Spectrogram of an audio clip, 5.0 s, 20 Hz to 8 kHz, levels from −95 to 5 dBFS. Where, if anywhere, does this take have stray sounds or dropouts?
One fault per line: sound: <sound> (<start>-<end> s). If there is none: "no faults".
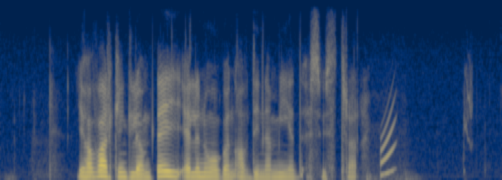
sound: chirp (3.8-4.0 s)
